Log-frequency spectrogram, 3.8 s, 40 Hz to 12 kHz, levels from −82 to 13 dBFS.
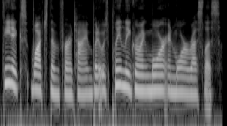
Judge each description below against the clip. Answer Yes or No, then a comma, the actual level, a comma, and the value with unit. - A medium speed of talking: No, fast, 255 wpm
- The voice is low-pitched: No, high, 200 Hz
